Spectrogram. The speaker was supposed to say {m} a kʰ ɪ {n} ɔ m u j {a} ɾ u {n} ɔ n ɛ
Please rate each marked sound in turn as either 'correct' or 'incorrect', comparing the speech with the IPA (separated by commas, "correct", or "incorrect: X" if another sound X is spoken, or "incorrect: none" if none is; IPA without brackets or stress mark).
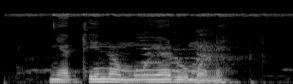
incorrect: ɲ, correct, correct, incorrect: m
